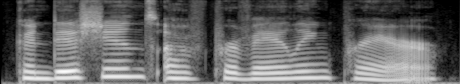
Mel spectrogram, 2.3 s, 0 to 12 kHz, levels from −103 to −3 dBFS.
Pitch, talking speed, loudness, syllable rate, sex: 245 Hz, 105 wpm, -18 LUFS, 3.9 syllables/s, female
